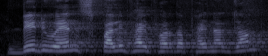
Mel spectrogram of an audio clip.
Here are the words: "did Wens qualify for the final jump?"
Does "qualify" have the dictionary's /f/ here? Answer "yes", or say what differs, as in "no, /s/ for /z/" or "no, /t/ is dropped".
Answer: no, /p/ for /f/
